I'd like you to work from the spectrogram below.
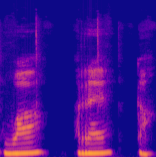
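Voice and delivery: Dwarka very drawn out, syllable by syllable; slow careful spelling-out. Shown as a demonstration. Teacher spells the word out slowly for students. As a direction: stretch Dwarka slowly, sound by sound. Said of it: "इसको इस प्रकार से लिखेंगे".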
